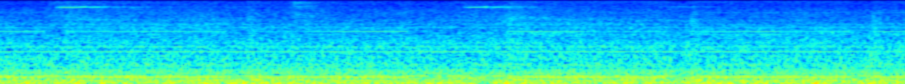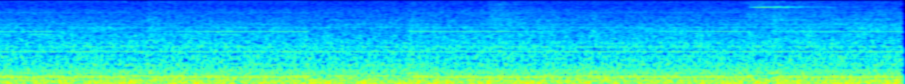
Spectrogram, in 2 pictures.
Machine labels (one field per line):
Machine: slide rail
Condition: normal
